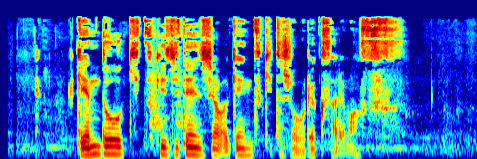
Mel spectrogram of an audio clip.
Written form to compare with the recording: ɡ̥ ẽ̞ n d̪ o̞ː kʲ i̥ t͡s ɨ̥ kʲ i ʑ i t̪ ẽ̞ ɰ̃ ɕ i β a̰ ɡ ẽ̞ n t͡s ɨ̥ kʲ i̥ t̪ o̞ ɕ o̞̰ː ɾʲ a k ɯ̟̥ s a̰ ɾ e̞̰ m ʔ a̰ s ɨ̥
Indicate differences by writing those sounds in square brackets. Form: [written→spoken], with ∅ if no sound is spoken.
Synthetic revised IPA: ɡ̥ ẽ̞ n d̪ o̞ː kʲ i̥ t͡s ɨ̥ kʲ i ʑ i t̪ ẽ̞ ɰ̃ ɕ [i→a] β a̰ ɡ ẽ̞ n t͡s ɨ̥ kʲ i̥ t̪ o̞ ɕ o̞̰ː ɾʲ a k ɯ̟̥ s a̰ ɾ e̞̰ m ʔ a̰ s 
